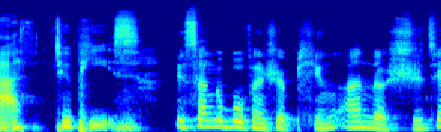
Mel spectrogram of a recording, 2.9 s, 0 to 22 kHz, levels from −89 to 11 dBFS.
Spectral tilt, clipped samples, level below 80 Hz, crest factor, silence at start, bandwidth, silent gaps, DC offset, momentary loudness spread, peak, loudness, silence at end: -5 dB/octave; under 0.1%; -56 dBFS; 22 dB; 0 s; 16.5 kHz; none; under 0.1%; 6 LU; -10 dBFS; -33 LUFS; 0 s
